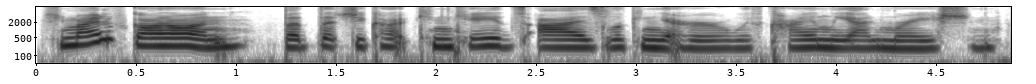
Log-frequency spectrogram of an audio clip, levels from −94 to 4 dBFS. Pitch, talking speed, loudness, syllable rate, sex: 220 Hz, 210 wpm, -18 LUFS, 5.1 syllables/s, female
